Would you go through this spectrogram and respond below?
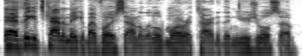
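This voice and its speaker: A man's voice: lowish voice, racing, mellow, no room sound, clean studio sound. A man in his forties with a stuffed-up, nasal voice, rambling crudely and mocking himself in a casual chat as co-host. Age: 40s. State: stuffed up, congested. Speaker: podcast co-host.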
